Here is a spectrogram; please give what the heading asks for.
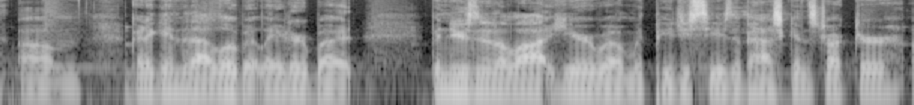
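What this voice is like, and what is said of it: Strained voice, not at full strength. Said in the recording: “my voice may sound a little bit weird... my voice is not at 100%”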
